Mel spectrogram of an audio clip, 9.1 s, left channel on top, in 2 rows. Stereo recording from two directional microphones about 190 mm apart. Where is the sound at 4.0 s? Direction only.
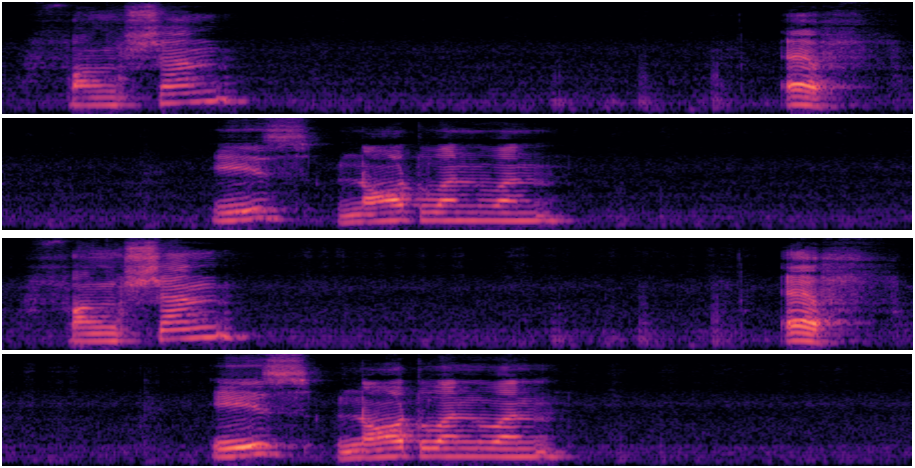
50° right (ahead or behind).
